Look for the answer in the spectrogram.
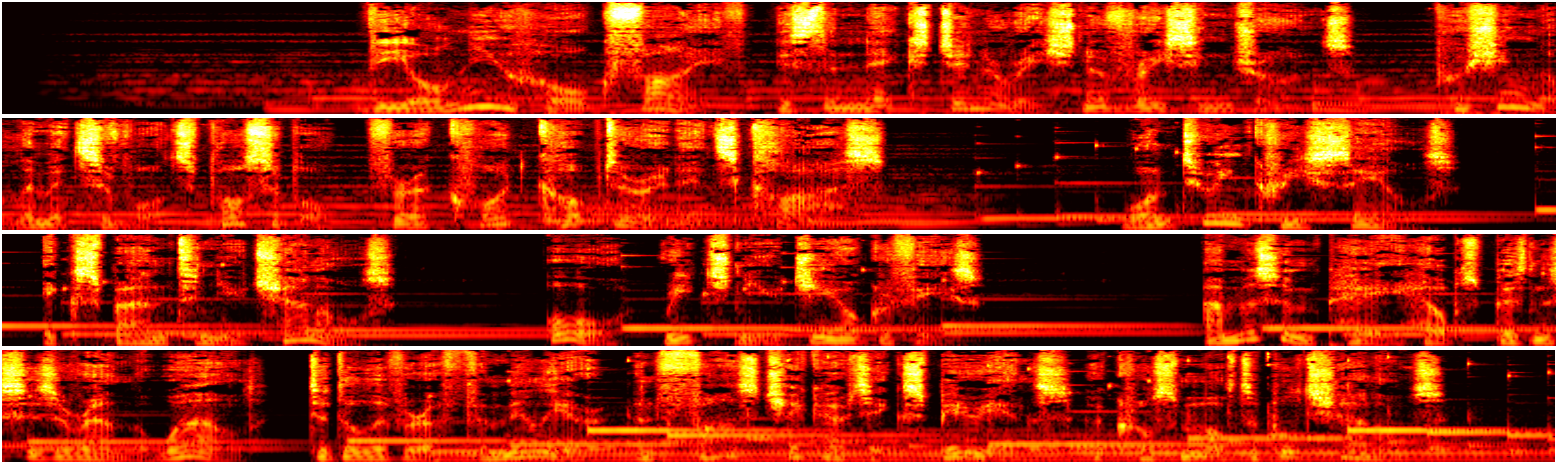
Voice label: explainers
